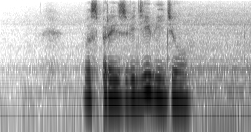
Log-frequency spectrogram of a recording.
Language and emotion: Russian, neutral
